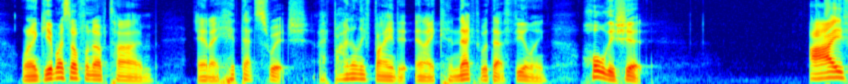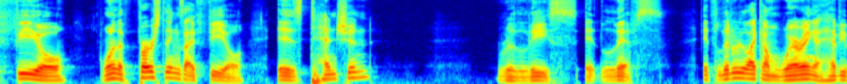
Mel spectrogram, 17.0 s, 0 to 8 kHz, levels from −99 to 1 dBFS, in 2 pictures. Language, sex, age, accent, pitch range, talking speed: English, male, 30-49, American, 90-120 Hz, 155 wpm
